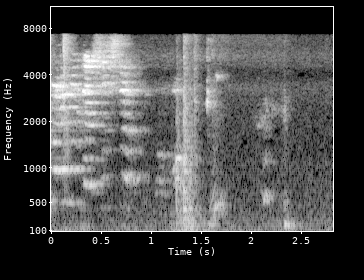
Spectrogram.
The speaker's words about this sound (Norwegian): Kan du slutte å leke med døra, sa jeg. La den være. Den blir ødelagt.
